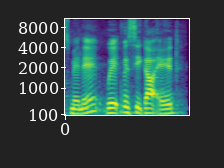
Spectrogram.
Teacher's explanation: one of the most noticeable features of accents is glottal stops. She uses them at the end of words and also between vowels.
